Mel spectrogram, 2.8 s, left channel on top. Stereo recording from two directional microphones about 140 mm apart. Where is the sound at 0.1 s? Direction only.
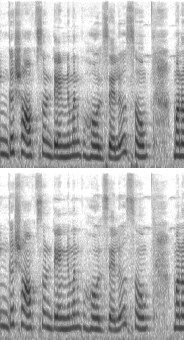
25° left (ahead or behind).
